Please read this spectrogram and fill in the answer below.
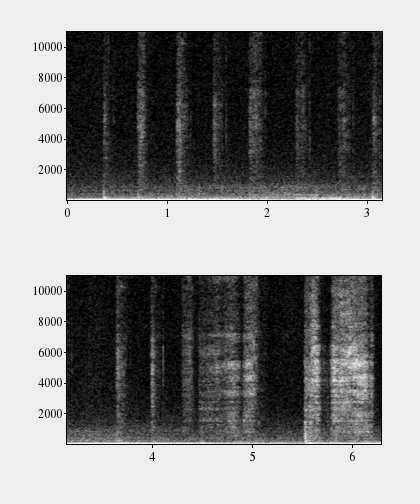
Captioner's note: scratching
